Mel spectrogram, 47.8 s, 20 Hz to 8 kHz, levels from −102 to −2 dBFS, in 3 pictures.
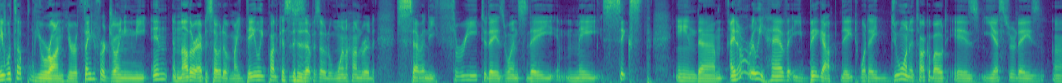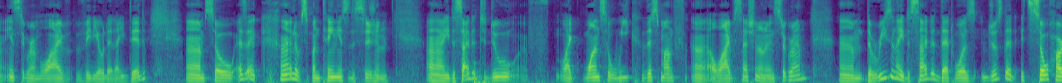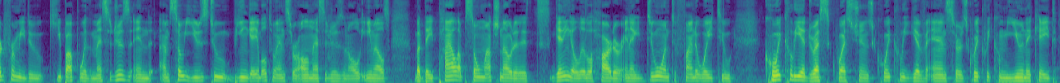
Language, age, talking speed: English, 30-49, 175 wpm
